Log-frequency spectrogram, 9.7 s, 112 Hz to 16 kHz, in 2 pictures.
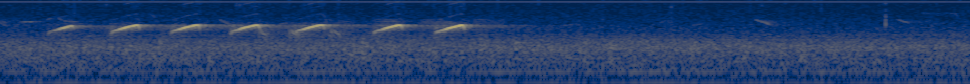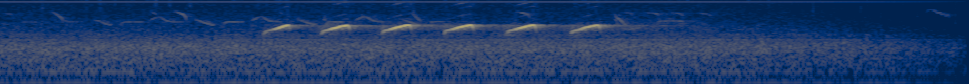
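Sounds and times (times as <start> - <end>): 
faint hiss: 0.0 - 9.6
Eurasian nuthatch Sitta europaea calling with upslurred whistled notes: 0.2 - 2.5, 5.4 - 8.4.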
